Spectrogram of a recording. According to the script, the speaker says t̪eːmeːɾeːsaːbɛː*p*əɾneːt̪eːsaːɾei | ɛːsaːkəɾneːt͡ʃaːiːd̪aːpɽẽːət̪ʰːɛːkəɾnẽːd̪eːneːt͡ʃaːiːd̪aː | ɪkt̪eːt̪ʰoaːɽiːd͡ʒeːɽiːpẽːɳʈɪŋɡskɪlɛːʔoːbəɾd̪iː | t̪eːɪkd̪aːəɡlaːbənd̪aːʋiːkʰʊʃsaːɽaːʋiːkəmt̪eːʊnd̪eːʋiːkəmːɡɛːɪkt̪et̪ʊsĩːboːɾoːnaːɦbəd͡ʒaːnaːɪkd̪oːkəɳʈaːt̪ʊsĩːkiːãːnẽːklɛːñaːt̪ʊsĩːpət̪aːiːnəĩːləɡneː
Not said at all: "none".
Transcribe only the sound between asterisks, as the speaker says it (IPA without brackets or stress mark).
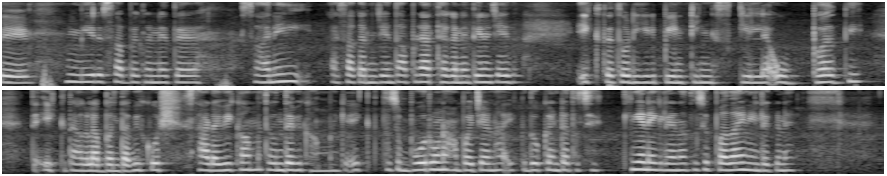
k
